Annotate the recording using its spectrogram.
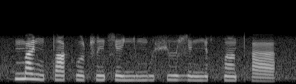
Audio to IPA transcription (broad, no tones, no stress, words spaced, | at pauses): maɲ tˤɨxoʈ͡ʂĩ ɬeɲɨmu ʃʉɮeŋĩʃ tˤĩt̪ʰa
